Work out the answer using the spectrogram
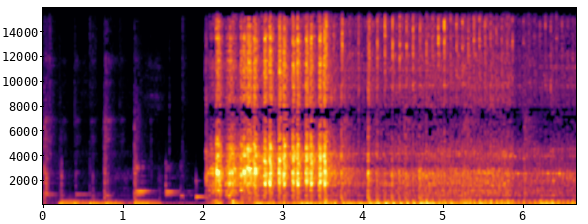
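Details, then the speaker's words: Rusi 125 scooter after overhaul with new steel-bore cylinder block, fixed head leak, exhaust retightened; one-click start, catches on first crank after brief starter whir, settles into steady, even, now quiet idle with no knocks; normal start and idle. "Tahimik na siya."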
